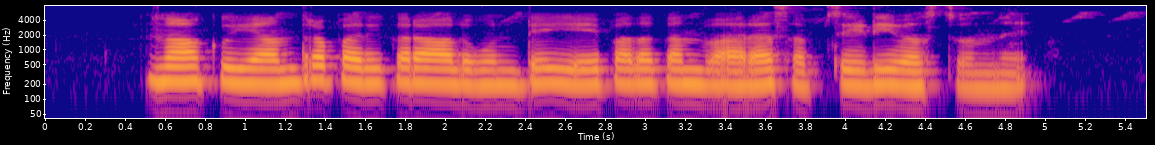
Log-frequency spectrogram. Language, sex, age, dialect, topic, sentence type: Telugu, female, 18-24, Central/Coastal, agriculture, question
